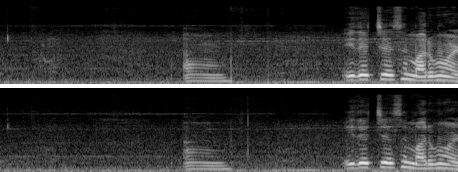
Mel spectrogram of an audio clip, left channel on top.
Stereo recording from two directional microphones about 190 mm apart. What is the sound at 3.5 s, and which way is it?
Speech, 20° left (ahead or behind).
